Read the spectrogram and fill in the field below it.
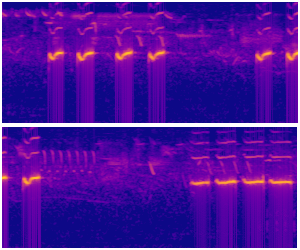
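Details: Mockingbird (cenzontle) song with groups of three or four clipped, bright notes, a few softer twittering sounds between them, and finally a series of longer, even, sustained whistles.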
